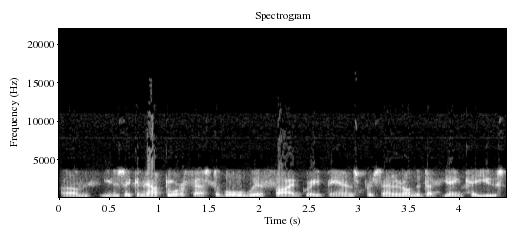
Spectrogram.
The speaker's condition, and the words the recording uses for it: No condition.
